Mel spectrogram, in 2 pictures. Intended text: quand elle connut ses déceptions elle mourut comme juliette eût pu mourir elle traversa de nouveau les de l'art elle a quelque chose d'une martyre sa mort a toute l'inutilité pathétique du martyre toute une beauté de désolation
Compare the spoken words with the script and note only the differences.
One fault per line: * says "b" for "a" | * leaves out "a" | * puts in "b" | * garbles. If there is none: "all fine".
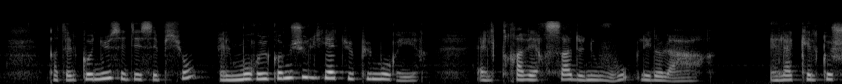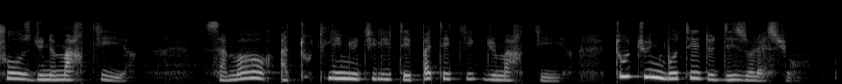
all fine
